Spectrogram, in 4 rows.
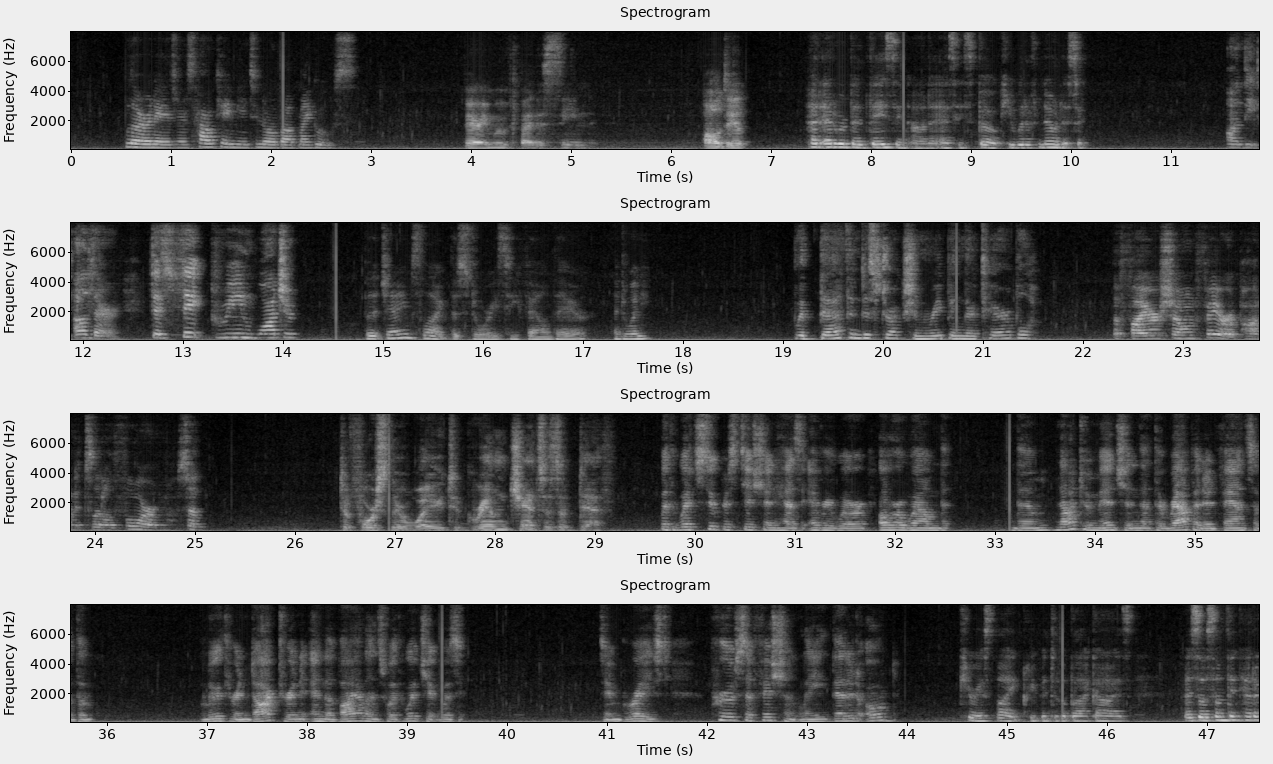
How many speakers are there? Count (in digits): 9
